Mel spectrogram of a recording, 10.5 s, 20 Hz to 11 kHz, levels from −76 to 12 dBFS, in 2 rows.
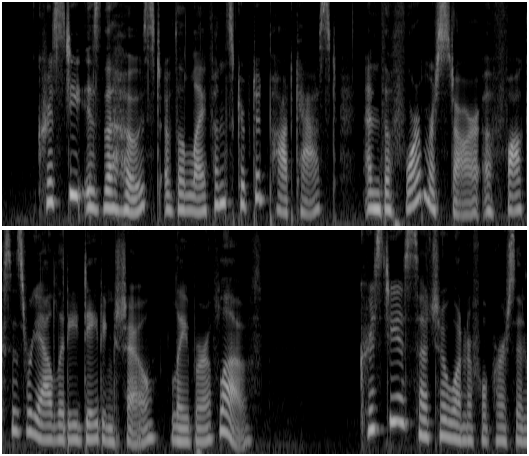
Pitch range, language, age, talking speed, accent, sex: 160-235 Hz, English, 20-39, 155 wpm, American, female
